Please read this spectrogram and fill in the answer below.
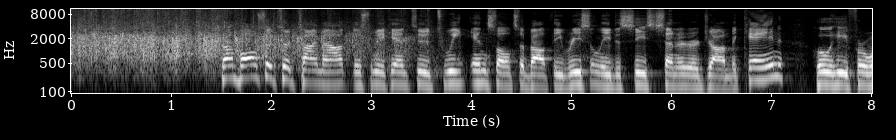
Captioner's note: cheers and applause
